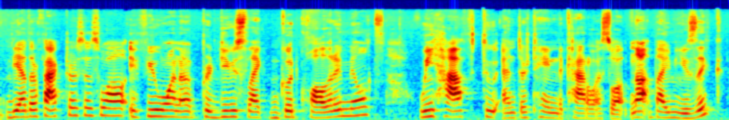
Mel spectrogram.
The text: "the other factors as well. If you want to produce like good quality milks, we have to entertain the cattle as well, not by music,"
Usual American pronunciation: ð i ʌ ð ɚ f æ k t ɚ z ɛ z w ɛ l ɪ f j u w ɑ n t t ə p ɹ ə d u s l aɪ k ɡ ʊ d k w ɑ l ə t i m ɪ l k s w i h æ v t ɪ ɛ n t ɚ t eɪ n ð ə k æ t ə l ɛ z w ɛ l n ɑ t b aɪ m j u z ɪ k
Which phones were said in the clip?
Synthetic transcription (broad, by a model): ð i ʌ ð ɚ f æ k t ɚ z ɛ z w ɛ l ɪ f j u w ɑ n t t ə p ɹ ə d u s l aɪ k ɡ ʊ d k w ɑ l ə t i m ɪ l k s w i h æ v t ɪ ɛ n t ɚ t eɪ n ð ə k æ t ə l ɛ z w ɛ l n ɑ t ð aɪ m j u z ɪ k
